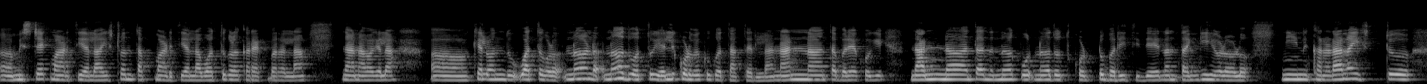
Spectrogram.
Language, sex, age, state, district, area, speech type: Kannada, female, 30-45, Karnataka, Gadag, rural, spontaneous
